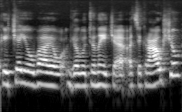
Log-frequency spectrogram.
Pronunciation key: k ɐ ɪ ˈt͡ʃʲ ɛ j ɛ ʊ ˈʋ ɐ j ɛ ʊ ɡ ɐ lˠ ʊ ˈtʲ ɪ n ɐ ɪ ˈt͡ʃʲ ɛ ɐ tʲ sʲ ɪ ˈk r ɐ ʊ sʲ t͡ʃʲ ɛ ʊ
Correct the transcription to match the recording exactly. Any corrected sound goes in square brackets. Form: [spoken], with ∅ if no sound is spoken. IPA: k ɐ ɪ ˈt͡ʃʲ ɛ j ɛ ʊ ˈʋ ɐ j ɛ ʊ ɡ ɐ lˠ ʊ ˈtʲ ɪ n ɐ ɪ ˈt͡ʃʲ ɛ ɐ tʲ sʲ ɪ ˈk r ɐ ʊ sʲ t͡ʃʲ ɛ ʊ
